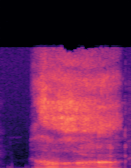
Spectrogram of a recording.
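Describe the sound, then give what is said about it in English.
A voice imitates a single long, rasping snore, loud, lasting just over a second after a brief quiet start. “He literally started snoring seconds after saying that.”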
